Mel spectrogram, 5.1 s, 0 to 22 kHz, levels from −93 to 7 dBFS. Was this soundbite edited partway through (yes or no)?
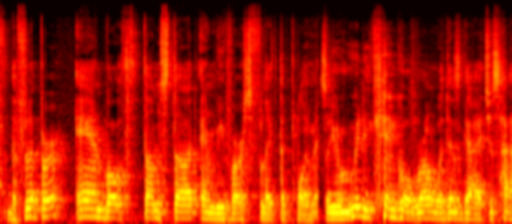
no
